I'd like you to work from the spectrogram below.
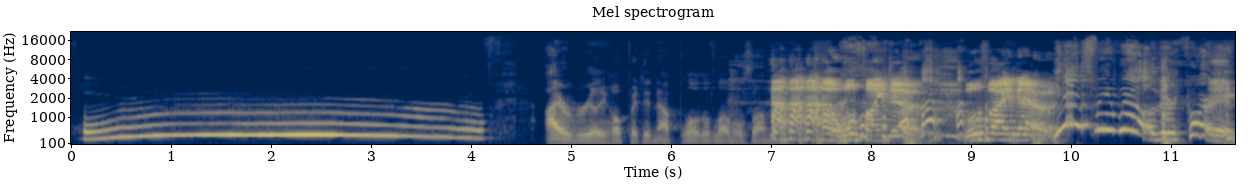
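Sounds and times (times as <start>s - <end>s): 
person imitating a wolf howl: 0.0s - 4.2s
speech: 4.8s - 10.1s, 10.8s - 11.6s
laughter: 6.8s - 9.7s.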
